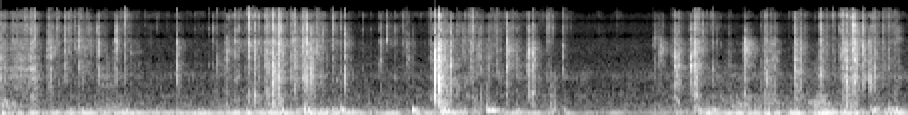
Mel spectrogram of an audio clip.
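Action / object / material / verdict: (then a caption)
scrape / bar of soap scraped with a metal blade / soap / none. A metal box-cutter blade scrapes and cuts crumbly shavings from the edge of a solid green bar soap held by a hand with long pink nails. Dense, bright, crinkly scraping bursts run over a steady low hum, with a sharp loud crack near the middle. The scraping fades to a brief lull before picking up again.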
